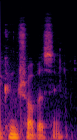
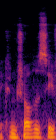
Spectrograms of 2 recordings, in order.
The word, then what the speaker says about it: controversy: It's an O, not an A. Didn't think about that. Just realised. So therefore it would be controversy.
